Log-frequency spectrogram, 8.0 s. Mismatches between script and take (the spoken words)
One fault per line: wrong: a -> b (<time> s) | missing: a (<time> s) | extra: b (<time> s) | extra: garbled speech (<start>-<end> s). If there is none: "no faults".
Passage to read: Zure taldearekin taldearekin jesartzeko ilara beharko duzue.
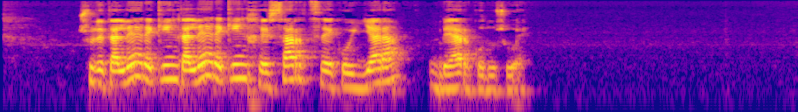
no faults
